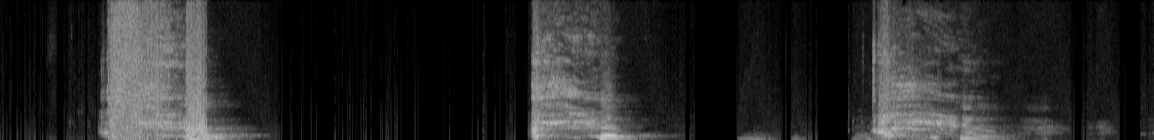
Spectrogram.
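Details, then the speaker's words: Sneezing in real time, filmed for slow-motion footage: a loud explosive burst with a sharp rush of air, then two more forceful noisy bursts; sneezing. "I don't know how I got talked into this but here I am and it's time for the ultimate sneeze so here comes a sneeze in real time"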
